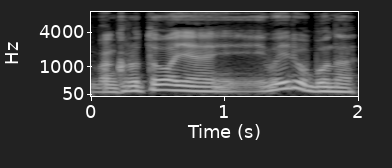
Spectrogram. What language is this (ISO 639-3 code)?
lit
